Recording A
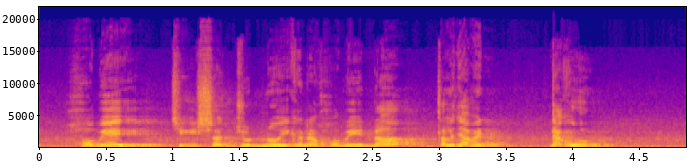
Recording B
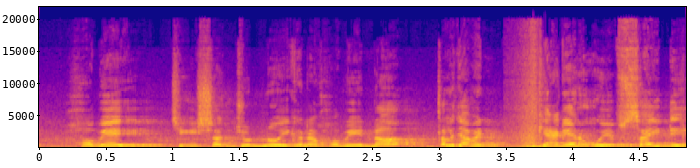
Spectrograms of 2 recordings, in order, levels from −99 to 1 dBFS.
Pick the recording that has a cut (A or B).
B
